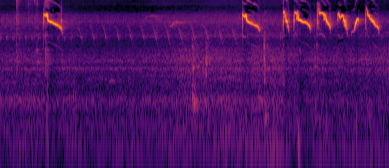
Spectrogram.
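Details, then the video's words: Caged Javan grey-throated white-eye giving training-material song: sharp, high whistled notes sliding downward, first isolated, then a fast run of five or six repeated descending chirps near the end over faint background noise. "pleci buxtomi materi"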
